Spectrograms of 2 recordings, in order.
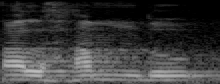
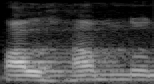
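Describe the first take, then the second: First: The h sound is soft and light. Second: The h sound is soft and light.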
